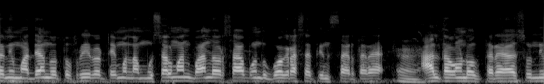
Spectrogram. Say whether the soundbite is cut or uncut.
uncut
